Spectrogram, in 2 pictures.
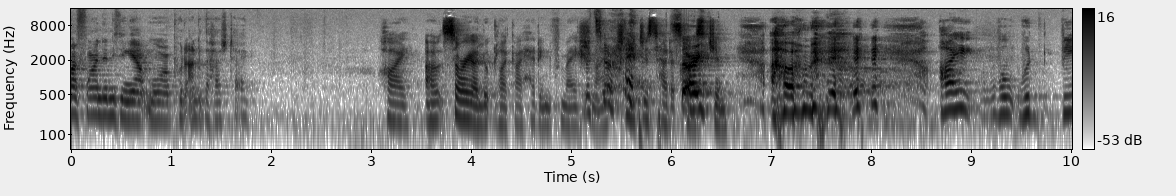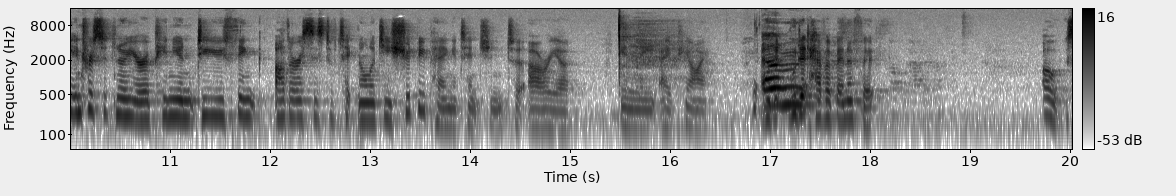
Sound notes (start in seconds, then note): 7.0 laughter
